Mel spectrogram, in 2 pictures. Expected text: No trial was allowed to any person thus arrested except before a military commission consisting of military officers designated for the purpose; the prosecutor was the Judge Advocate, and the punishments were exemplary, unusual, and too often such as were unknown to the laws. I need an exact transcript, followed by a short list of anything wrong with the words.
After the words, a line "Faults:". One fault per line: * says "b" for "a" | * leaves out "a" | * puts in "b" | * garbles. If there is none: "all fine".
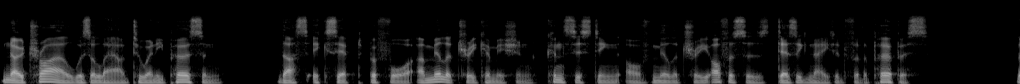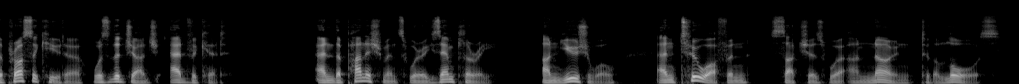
No trial was allowed to any person thus except before a military commission consisting of military officers designated for the purpose; the prosecutor was the Judge Advocate, and the punishments were exemplary, unusual, and too often such as were unknown to the laws.
Faults:
* leaves out "arrested"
